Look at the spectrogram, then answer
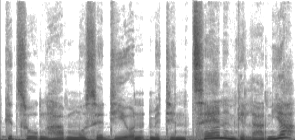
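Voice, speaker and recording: A woman's voice: lowish voice, animated, brisk, dark tone, close to an everyday voice. An actress playing an anguished, middle-aged single mother in a German-style radio drama monologue, speaking intensely and poetically. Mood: bitter, stunned. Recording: music behind the voice.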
